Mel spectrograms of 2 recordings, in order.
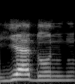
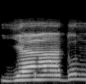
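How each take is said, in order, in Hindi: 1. पहला स्वर छोटा रखा गया है। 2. पहला स्वर लंबा खींचा गया है। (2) "यादुन नहीं"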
